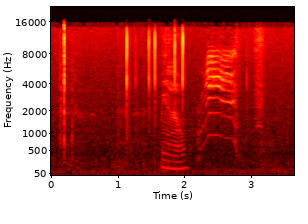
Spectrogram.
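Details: Kitten meowing indoors: a person's low imitated meow, then the kitten answers with a higher, thin, slightly falling meow lasting about half a second, plus a few clicks and handling noises.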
